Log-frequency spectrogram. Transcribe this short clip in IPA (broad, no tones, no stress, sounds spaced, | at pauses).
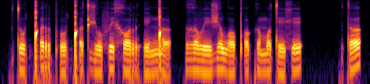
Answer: t o ǃʼ ʌ r pʼ o ǃʼ ʌ t ʒ o f e x ɔ r ʔ e ŋ͡ǃ ʌ | ɣ ʌ β e ʒ ʌ w ɔ pʼ ɔ k ʌ m ɔ t e x e | t ʌ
